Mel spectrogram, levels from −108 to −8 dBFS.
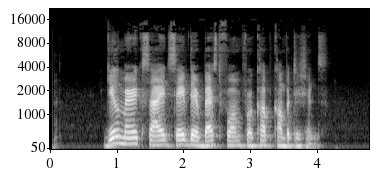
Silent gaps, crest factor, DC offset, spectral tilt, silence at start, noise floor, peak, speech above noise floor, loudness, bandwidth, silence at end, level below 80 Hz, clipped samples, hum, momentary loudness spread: none; 18 dB; under 0.1%; -6.5 dB/octave; 0.8 s; -72 dBFS; -2 dBFS; 53 dB; -19 LUFS; 14.5 kHz; 0.75 s; -60 dBFS; under 0.1%; none; 11 LU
